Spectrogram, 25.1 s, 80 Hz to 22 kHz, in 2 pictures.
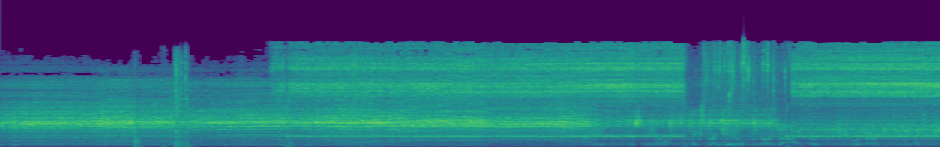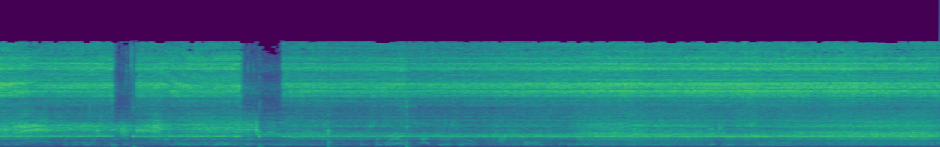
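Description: Kitchen sink sprayer running steadily, water splashing onto a handheld Casio SY-4000 LCD TV. The TV's speaker plays poor-reception broadcast sound with a voice in it.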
